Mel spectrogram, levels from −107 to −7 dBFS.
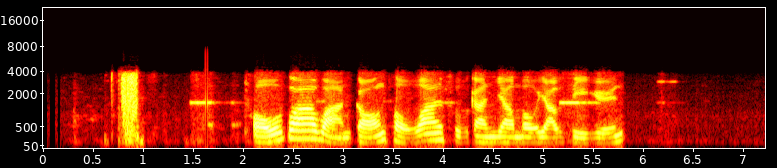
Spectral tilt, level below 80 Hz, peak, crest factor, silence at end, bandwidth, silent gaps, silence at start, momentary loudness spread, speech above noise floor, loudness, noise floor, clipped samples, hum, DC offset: -2 dB/octave; -64 dBFS; -2 dBFS; 18 dB; 1.45 s; 4.3 kHz; none; 0.75 s; 15 LU; 57 dB; -18 LUFS; -75 dBFS; under 0.1%; none; under 0.1%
